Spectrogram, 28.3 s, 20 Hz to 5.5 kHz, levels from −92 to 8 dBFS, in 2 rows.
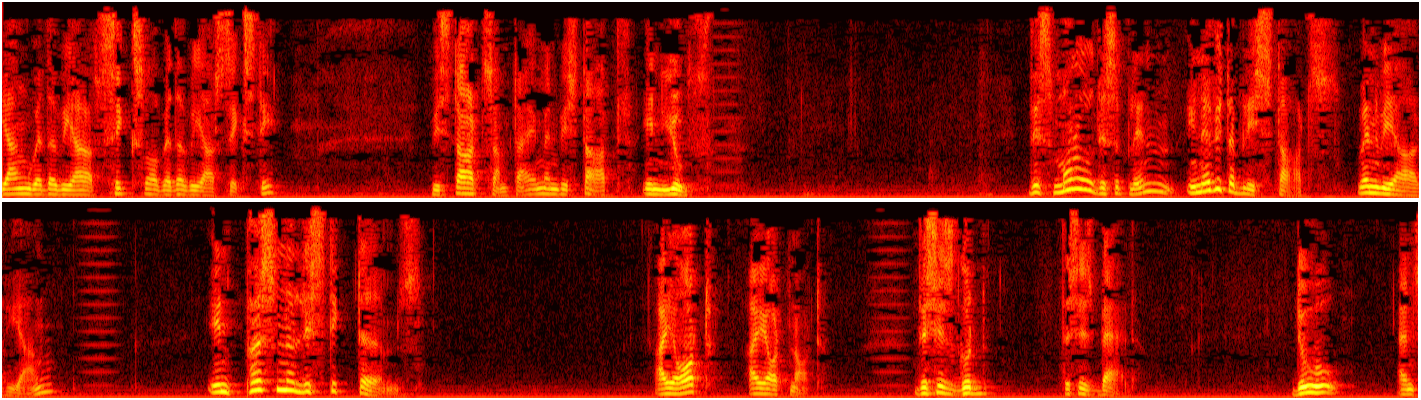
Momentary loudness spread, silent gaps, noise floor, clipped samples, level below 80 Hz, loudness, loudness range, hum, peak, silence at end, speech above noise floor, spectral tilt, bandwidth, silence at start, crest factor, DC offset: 18 LU; none; -49 dBFS; under 0.1%; -50 dBFS; -23 LUFS; 8 LU; none; -6 dBFS; 0 s; 26 dB; -7 dB/octave; 5.4 kHz; 0 s; 20 dB; under 0.1%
